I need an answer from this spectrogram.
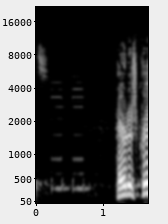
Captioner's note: buzzing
